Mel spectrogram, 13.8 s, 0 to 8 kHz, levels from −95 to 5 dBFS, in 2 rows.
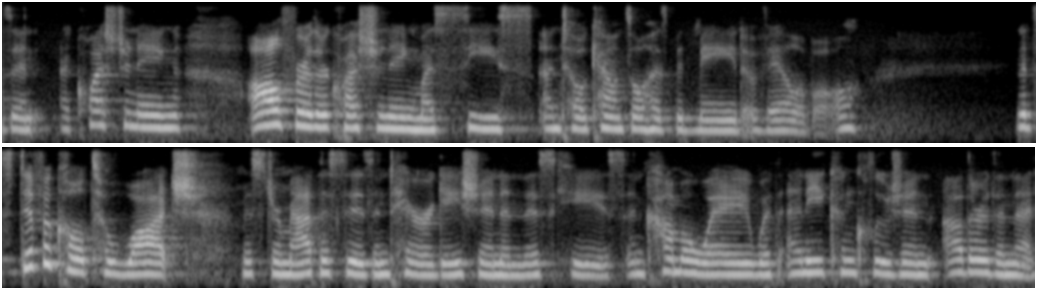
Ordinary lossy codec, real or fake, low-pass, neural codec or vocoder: Opus, 64 kbps; real; 7.2 kHz; none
